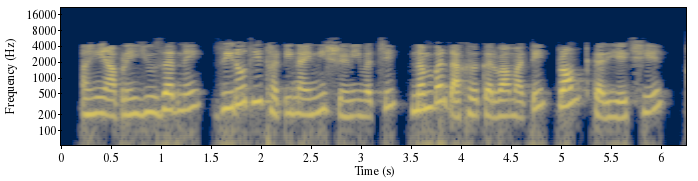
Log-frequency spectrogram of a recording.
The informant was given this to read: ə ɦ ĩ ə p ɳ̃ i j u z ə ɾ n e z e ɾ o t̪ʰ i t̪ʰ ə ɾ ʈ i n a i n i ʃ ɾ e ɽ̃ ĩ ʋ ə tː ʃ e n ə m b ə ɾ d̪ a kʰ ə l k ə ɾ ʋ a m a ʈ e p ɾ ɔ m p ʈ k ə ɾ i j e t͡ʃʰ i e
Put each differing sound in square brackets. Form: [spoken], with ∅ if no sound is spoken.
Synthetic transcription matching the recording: ə ɦ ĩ [a] p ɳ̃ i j u z ə ɾ n e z [i] ɾ o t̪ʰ i t̪ʰ ə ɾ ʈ i n a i [nː] i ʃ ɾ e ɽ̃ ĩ ʋ ə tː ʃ e n ə m b ə ɾ d̪ a kʰ ə l k ə ɾ ʋ a m a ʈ e p ɾ ɔ m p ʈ k ə ɾ i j e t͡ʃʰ i e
